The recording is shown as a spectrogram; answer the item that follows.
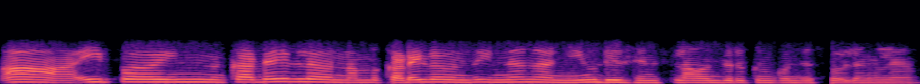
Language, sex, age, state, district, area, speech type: Tamil, female, 18-30, Tamil Nadu, Cuddalore, urban, conversation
